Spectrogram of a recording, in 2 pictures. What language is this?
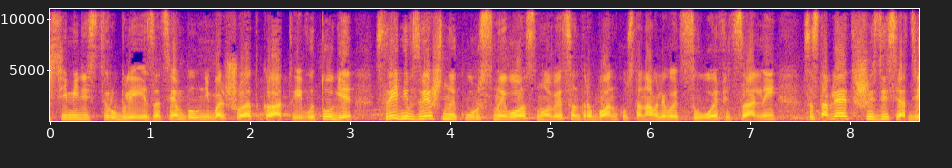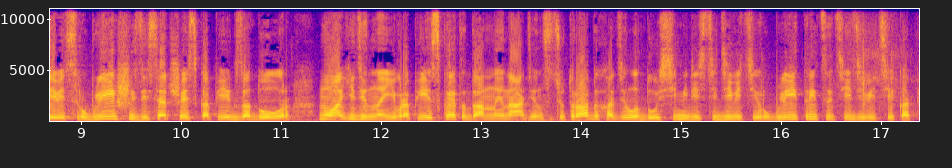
Russian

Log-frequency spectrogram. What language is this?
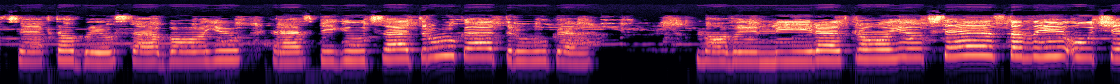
Norwegian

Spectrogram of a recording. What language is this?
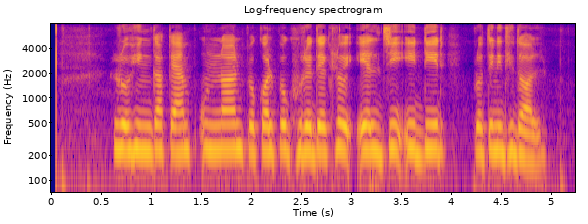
Bangla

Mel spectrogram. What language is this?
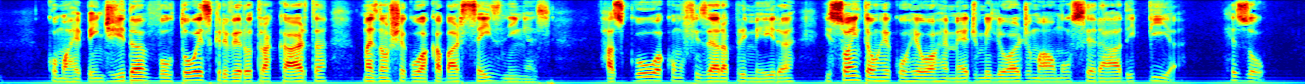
Portuguese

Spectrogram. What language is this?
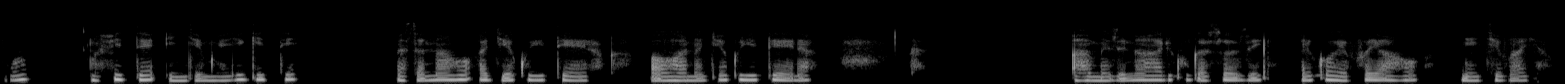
Kinyarwanda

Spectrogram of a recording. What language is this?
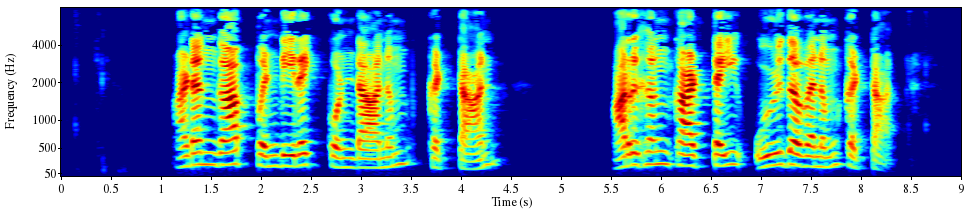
Tamil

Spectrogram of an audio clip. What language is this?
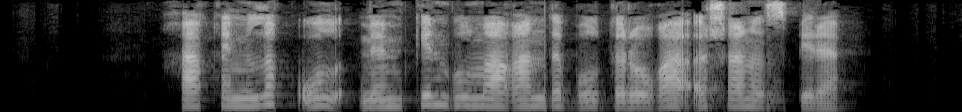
Bashkir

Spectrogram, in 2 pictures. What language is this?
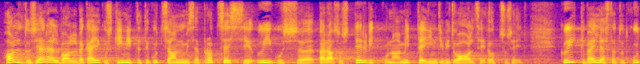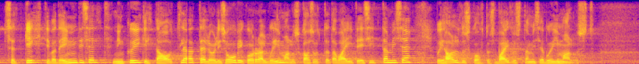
Estonian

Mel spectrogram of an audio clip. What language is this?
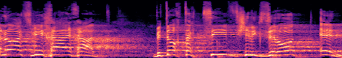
Hebrew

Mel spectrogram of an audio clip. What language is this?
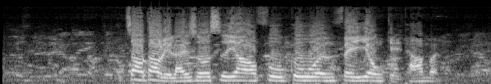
Chinese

